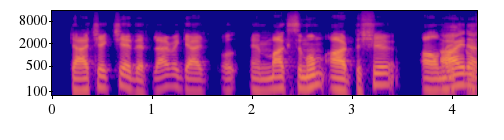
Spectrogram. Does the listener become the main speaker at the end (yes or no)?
yes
